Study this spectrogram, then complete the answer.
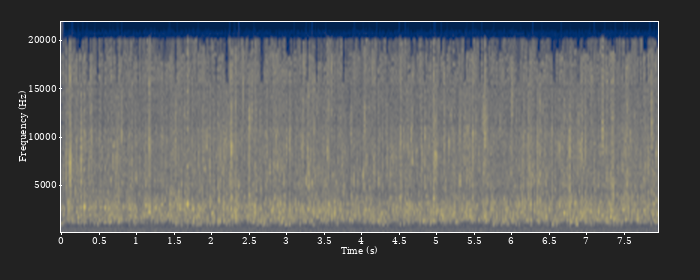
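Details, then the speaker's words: DIY water filter, progress report after modifications: steady, bright, continuous splashing trickle of water with no pauses as the outlet runs; looks good but is considered a little loud. "And he likes the look of it, but he thinks it's a little loud."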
